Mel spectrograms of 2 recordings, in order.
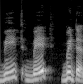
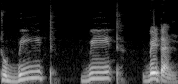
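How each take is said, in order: First: "beat, beat, beaten" said slowly, each word clear with a crisp final t; careful teacher demo of "beat, beat, beaten"; correct pronunciation. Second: Said in the usual way. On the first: Shown as a demonstration. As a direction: model how "beaten" is pronounced, "bee-ten". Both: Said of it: "actually ऐसे pronounce करना है हमको".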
